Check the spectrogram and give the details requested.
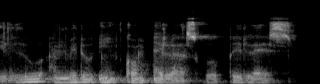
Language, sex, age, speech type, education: Nigerian Pidgin, male, 15-29, spontaneous, tertiary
